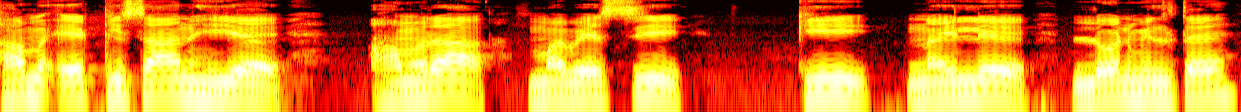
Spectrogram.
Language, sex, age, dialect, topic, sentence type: Magahi, male, 18-24, Western, banking, question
